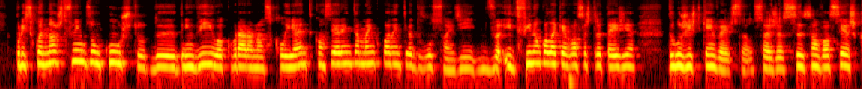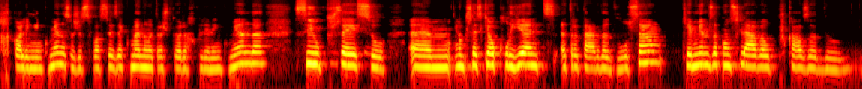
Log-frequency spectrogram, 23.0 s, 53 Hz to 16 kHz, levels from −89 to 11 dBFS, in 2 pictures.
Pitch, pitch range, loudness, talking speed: 235 Hz, 215-265 Hz, -21 LUFS, 200 wpm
